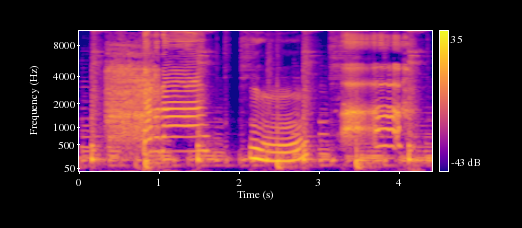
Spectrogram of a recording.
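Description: Cartoon background music with a character's wordless vocal sounds over it, including one drawn-out voice about two seconds in that dips in pitch and rises again.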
